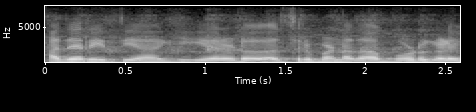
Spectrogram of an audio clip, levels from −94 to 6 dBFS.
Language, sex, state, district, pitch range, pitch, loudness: Kannada, female, Karnataka, Koppal, 195-210 Hz, 200 Hz, -15 LUFS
